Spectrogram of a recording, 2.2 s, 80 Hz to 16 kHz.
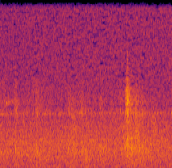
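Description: EMD diesel freight locomotives, a GP38 leading, running as they approach: a steady engine drone with a low rumble and a faint steady hum.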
